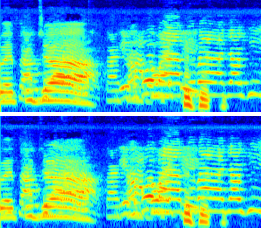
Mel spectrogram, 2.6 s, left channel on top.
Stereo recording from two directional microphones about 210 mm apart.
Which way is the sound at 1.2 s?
15° right (ahead or behind).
